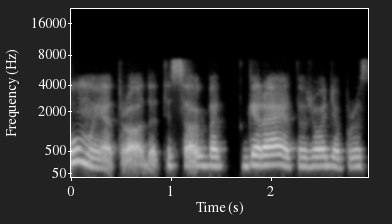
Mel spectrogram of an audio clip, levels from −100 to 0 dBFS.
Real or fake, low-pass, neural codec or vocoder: fake; 7.2 kHz; codec, 16 kHz in and 24 kHz out, 1 kbps, XY-Tokenizer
